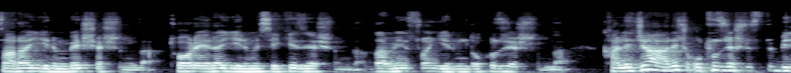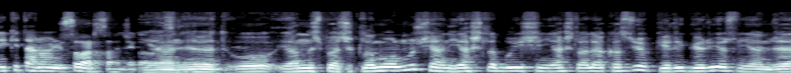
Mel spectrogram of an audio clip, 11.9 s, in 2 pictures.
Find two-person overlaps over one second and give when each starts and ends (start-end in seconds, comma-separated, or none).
none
